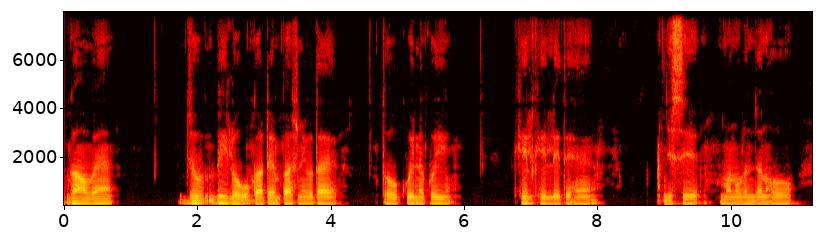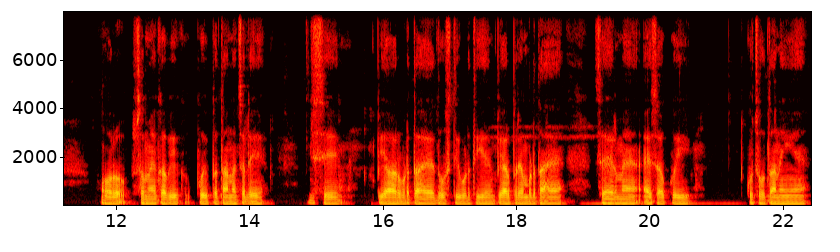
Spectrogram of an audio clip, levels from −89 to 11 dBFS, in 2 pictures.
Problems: constant background noise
